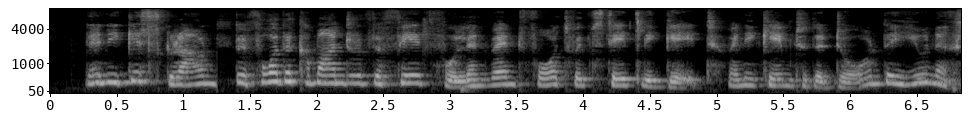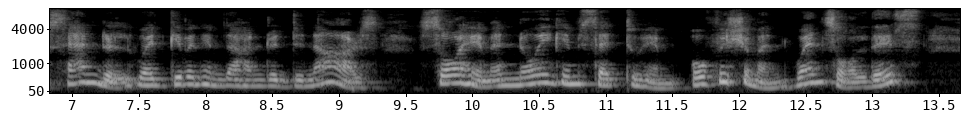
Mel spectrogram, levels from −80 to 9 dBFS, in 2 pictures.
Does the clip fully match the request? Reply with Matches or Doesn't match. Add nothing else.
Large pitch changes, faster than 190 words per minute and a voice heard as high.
Matches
